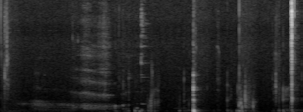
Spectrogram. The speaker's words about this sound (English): Sip of the day. Sip of the day right there. That was fantastic. It was right on the money. No cream, no sugar, perfect temp. Just, you want to talk about blackened and perfect right there. That was fantastic.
